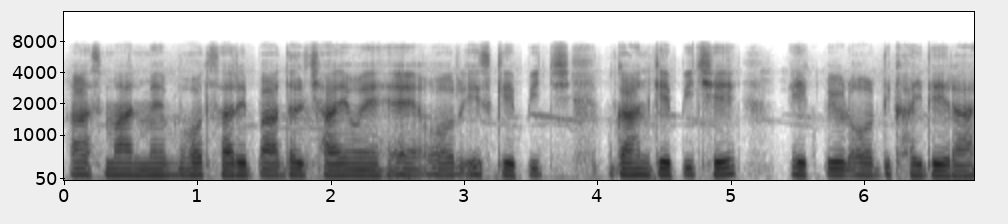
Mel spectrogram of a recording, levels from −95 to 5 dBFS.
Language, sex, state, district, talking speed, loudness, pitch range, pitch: Hindi, male, Himachal Pradesh, Shimla, 175 wpm, -18 LUFS, 125-135 Hz, 130 Hz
